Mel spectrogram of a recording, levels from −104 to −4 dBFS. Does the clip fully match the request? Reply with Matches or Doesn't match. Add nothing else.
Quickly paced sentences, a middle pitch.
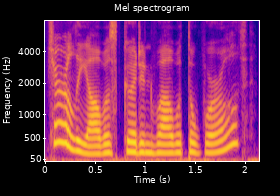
Doesn't match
